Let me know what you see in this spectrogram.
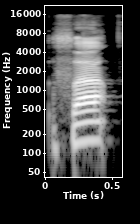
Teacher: ذال زیر ذی ذال پیش لو ذو بالکل اسی طرح سا کو بھی پڑھنا ہے، ان کا مخرج ایک ہی ہے، یعنی ایک ہی جگہ سے یہ حروف نکل رہے ہیں۔ سا زبر سا سیٹی کی آواز بالکل نہیں نکالیں گے وگرنہ یہ سین میں تبدیل ہو جائے گا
